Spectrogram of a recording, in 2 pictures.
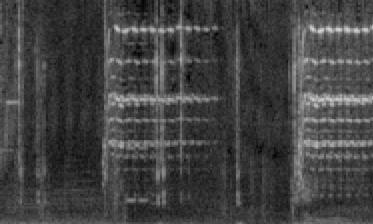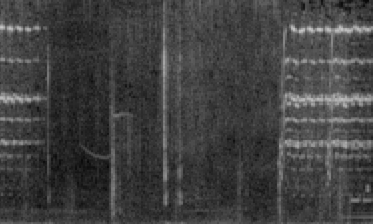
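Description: A handheld electronic device gives off bright, shimmering tones in short bursts.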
